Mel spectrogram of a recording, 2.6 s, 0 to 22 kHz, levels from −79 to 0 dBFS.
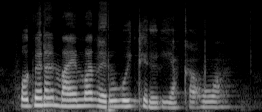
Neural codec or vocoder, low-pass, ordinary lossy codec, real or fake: codec, 44.1 kHz, 2.6 kbps, DAC; none; none; fake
